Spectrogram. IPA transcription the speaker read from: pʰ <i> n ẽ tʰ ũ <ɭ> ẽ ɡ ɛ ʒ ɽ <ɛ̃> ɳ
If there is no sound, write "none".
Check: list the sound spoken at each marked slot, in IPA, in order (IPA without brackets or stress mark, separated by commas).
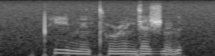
i, ɭ, ẽ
